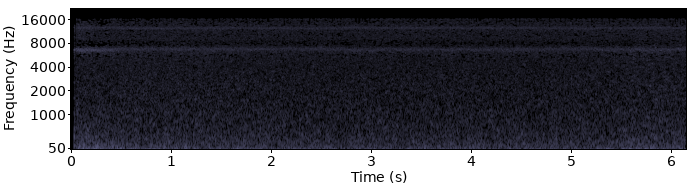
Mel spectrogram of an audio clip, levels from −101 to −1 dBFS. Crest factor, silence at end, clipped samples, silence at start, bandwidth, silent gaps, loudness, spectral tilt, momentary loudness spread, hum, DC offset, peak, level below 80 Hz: 16 dB; 0 s; under 0.1%; 0.05 s; 16.5 kHz; none; -65 LUFS; -2 dB/octave; 2 LU; none; under 0.1%; -52 dBFS; -78 dBFS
